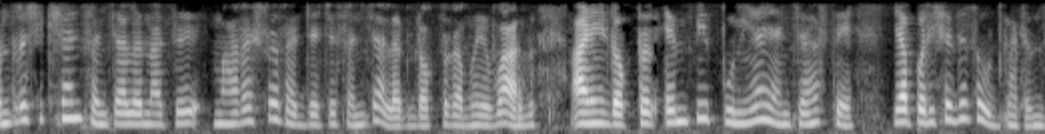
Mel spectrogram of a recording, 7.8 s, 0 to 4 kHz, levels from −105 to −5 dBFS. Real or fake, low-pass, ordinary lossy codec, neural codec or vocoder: fake; 3.6 kHz; AAC, 32 kbps; codec, 24 kHz, 3.1 kbps, DualCodec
